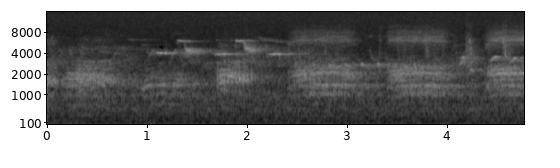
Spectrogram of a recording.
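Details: Nightingale, common species, delivering short varied phrases of pure whistles and buzzy trills, several bursts within a few seconds, with steady low background noise.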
